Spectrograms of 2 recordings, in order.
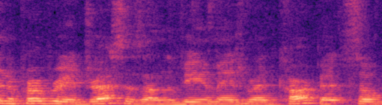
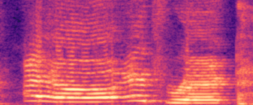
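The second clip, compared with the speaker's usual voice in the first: put-on announcer voice, much louder and higher; 11 semitones higher, 15 dB louder than usual. Showing how he'd always greet his mother-in-law, in a radio announcer voice. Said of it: "keep the radio announcer voice".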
